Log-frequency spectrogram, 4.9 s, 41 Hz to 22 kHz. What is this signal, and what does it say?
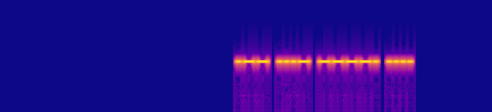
Morse code, heard as a keyed tone, about 36 wpm, 700 Hz. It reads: WV9H
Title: USA Call Signs - 4 Characters - Repeated 3x - 35wpm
